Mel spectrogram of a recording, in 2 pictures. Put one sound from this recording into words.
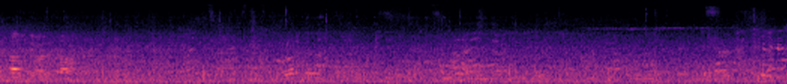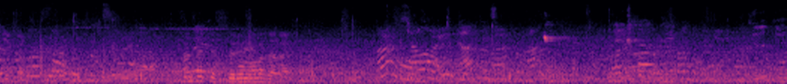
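Young women chat quietly nearby.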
